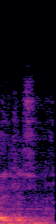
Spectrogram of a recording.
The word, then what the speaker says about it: Achish: Sorry, that's how you pronounce it. Achish.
